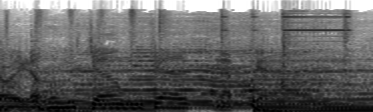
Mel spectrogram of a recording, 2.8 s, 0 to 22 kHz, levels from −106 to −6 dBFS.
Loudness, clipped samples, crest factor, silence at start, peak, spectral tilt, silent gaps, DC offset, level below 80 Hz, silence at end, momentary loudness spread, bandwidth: -8 LUFS; 0.8%; 8 dB; 0 s; 0 dBFS; -5.5 dB/octave; none; under 0.1%; -16 dBFS; 0 s; 2 LU; 16 kHz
